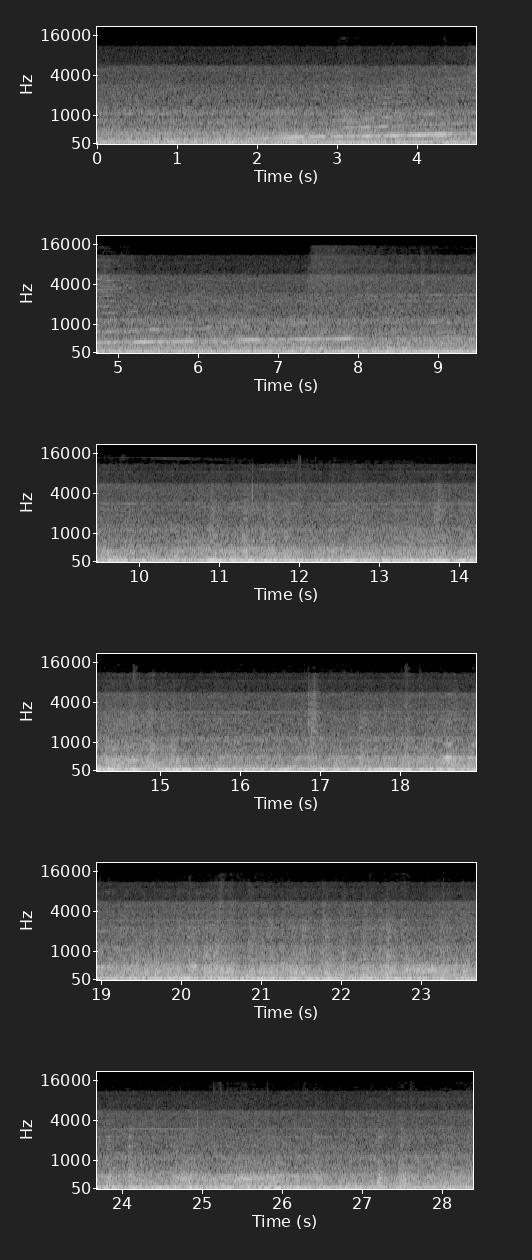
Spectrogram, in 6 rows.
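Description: Hankyu electric commuter train, set 5128, pulling away from a station, heard from inside the car: the traction motor whine rises steadily in pitch for the first several seconds as the train accelerates. From about eleven seconds in, the louder running rumble and rattle of the wheels on the rails takes over.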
